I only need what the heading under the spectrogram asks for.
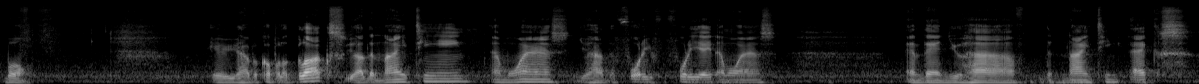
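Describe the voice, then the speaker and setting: A man with a Puerto Rican accent hosting a casual livestream, reading viewer comments and showing off his collection, with a relaxed manner and frequent "bro" and "okay?". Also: fairly low pitch, a little slow, vocal fry, slight background noise. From Puerto Rico. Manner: relaxed, repeats "bro" and "okay?", many fillers.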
